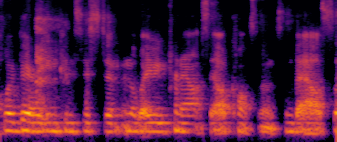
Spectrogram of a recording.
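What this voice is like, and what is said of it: Australian accent. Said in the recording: “the cutest accent ... it's the only accent I can do ... I can't do the Australian one ... it's a tough accent to pull off”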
